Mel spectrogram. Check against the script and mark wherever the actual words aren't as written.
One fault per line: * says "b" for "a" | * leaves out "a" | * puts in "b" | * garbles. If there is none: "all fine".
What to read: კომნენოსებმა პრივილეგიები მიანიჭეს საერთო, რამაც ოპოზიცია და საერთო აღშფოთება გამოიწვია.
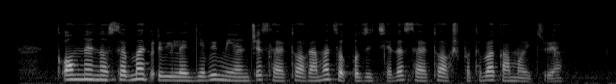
all fine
